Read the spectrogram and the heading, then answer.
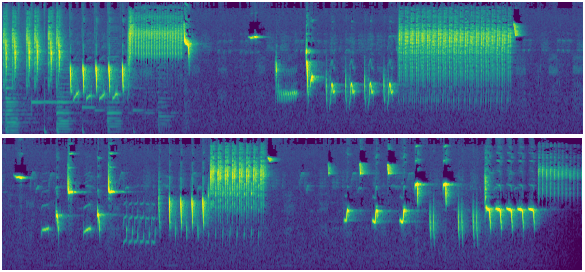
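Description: A nightingale sings clearly, alternating rapid repeated chirps, buzzy trills and pure whistled notes in varied phrases separated by brief pauses, with no other sounds.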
